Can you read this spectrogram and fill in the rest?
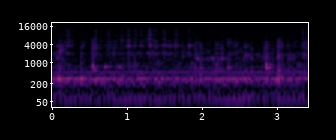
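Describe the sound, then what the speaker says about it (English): Ingredients being whisked in a bowl: a quiet, quick, rhythmic scraping and stirring close by, with no talk. "Now we just gotta whisk it."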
